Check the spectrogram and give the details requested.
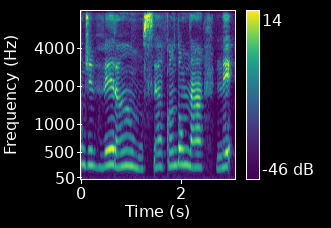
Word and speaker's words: verão: C'est un son nasalé, mais qu'à la fin, on ferme la bouche.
